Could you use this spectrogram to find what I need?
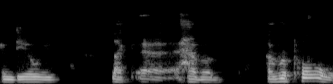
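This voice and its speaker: This man speaks with an Australian accent. His tone is dark and mellow, with fairly even intonation. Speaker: comic artist. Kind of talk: casual chat.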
